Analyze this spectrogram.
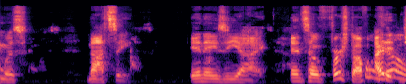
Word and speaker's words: Nazi: a woman who, her first name was Nazi, N-A-Z-I. And so first off, didn't choose her to begin with. And it's actually pronounced Nazi.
